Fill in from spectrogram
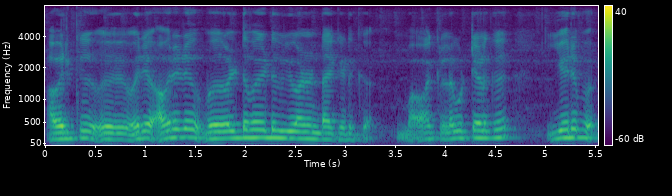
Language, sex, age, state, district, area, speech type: Malayalam, male, 18-30, Kerala, Kozhikode, rural, spontaneous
